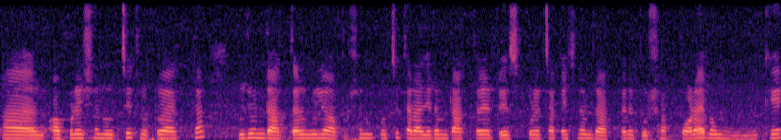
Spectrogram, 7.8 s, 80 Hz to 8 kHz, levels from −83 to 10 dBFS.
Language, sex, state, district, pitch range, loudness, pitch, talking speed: Bengali, male, West Bengal, Kolkata, 200-215 Hz, -18 LUFS, 210 Hz, 160 wpm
